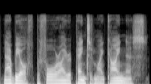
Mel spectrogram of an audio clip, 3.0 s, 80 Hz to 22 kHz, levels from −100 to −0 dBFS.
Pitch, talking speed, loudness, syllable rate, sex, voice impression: 105 Hz, 180 wpm, -16 LUFS, 4.6 syllables/s, male, very masculine, old, very thick, relaxed, powerful, dark, soft, clear, fluent, raspy, very cool, intellectual, slightly refreshing, sincere, calm, mature, slightly friendly, reassuring, unique, slightly elegant, wild, sweet, slightly lively, kind, modest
